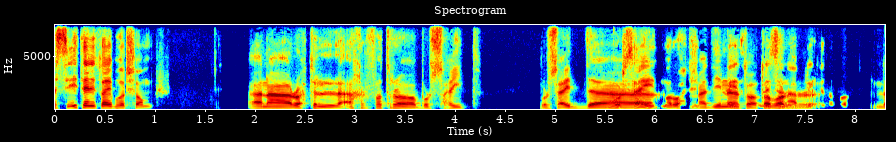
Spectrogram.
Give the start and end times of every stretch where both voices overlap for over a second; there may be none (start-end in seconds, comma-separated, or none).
5.5-7.7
